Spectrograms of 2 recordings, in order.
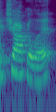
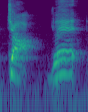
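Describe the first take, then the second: First: "chocolate" as choc-uh-lit, light middle vowel; three-syllable pronunciation. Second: "chocolate" as two separate beats, choc-lit; two-syllable pronunciation. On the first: Teacher showing how most people say it, "chocolate" as choc-uh-lit. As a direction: keep a little o inside "chocolate": choc-uh-lit. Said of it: "But most people say". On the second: Teacher showing how nobody says it, "chocolate" as choc-lit. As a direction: split "chocolate" into CHOC and LIT, middle o dropped. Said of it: "nobody says chocolate". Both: Shown as a demonstration.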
